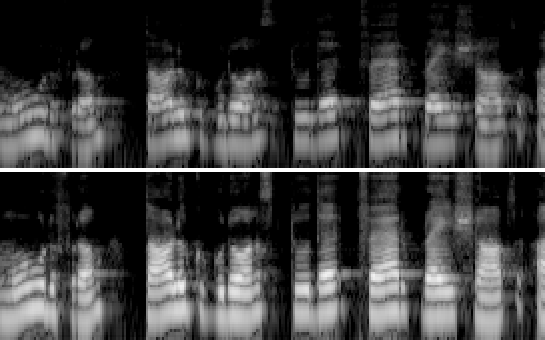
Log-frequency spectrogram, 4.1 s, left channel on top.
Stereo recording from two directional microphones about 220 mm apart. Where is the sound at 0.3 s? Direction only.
50° right (ahead or behind).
